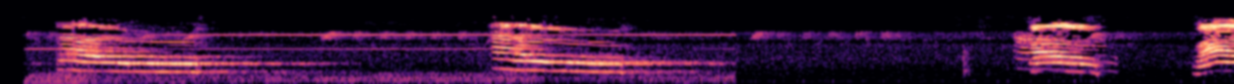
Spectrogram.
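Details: Domestic cat calling for a mate at night, giving long drawn-out meows that slide downward, two extended cries followed by shorter rising-falling ones, with a faint steady electrical hum in the background.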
